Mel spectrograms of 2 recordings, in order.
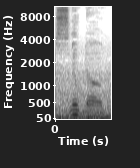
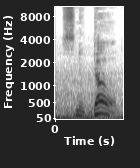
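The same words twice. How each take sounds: First: The stress falls on the word Snoop. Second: The stress falls on the word Dogg. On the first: The speaker calls it right. "they don't say [name]" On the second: The speaker calls it wrong. "They put the accent on the second part of his name. That shit sounds dumb"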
